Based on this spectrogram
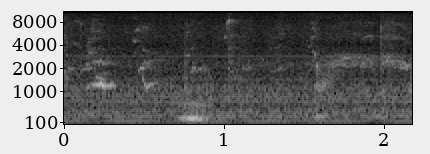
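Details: A hidden flock of wattled starlings high in a tree on an evening safari drive, near a breeding buffalo herd, gives faint, squeaky whimpering notes like a litter of puppies, in quick scattered bursts over a low steady engine hum.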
